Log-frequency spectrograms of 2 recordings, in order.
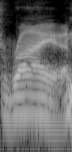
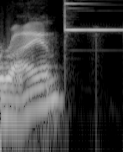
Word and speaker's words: Rian: Also, I think it's pronounced Ryan. I think it's Rian Johnson. No one spells Ryan like that. Apparently, his parents did. Well, I'll subvert his expectations from now on and call him Rian.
